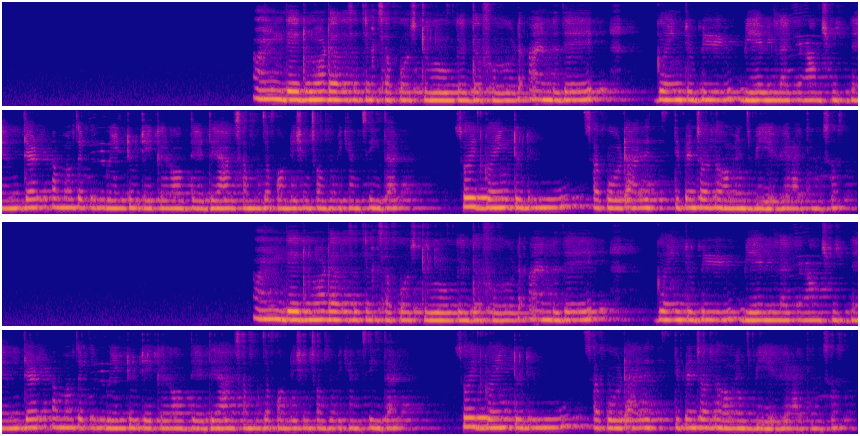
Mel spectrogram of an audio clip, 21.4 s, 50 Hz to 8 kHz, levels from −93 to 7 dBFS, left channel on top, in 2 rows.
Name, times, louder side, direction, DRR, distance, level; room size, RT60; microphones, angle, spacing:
voice 1, 3.1-7.7 8.2-15.7 16.5-18.9 19.1-21.2, left 1 dB, 20° left, 1 dB, 3.2 m, -27 dB
29.5 x 17.0 x 6.2 m, 0.94 s
head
